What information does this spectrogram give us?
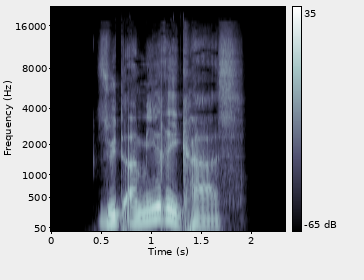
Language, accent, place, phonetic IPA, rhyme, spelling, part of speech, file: German, Germany, Berlin, [ˈzyːtʔaˈmeːʁikas], -eːʁikas, Südamerikas, noun, De-Südamerikas.ogg
- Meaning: genitive singular of Südamerika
